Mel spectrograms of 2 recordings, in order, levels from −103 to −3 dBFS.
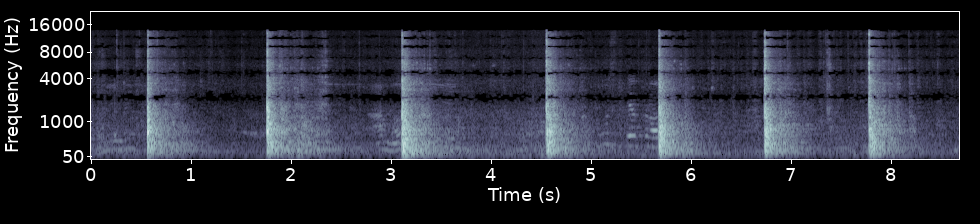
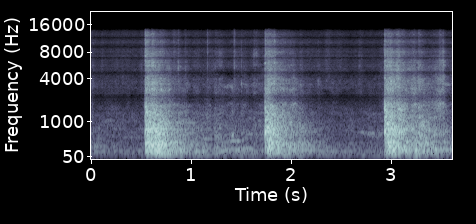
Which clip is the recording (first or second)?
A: first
